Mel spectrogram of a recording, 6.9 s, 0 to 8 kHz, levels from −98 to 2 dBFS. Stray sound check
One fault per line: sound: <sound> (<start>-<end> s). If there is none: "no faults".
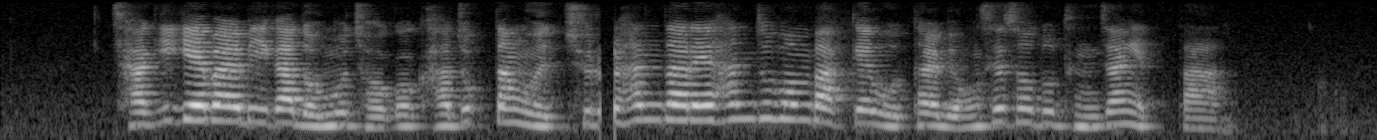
sound: dropout (3.0-3.1 s)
